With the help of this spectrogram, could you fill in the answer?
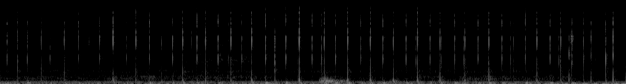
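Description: A guitar pick that was used on stage and thrown into the audience is tapped in a quick, steady stream of short, dry clicks with almost no ring. A constant low hum sits underneath the taps throughout.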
